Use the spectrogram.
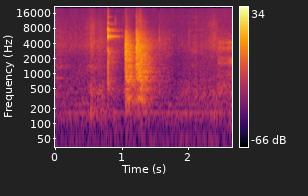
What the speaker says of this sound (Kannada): ಮಧ್ಯದಾಗಿ ನಾನು ಪಾತ್ರೆ ಇಟ್ಕೋತೀನಿ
